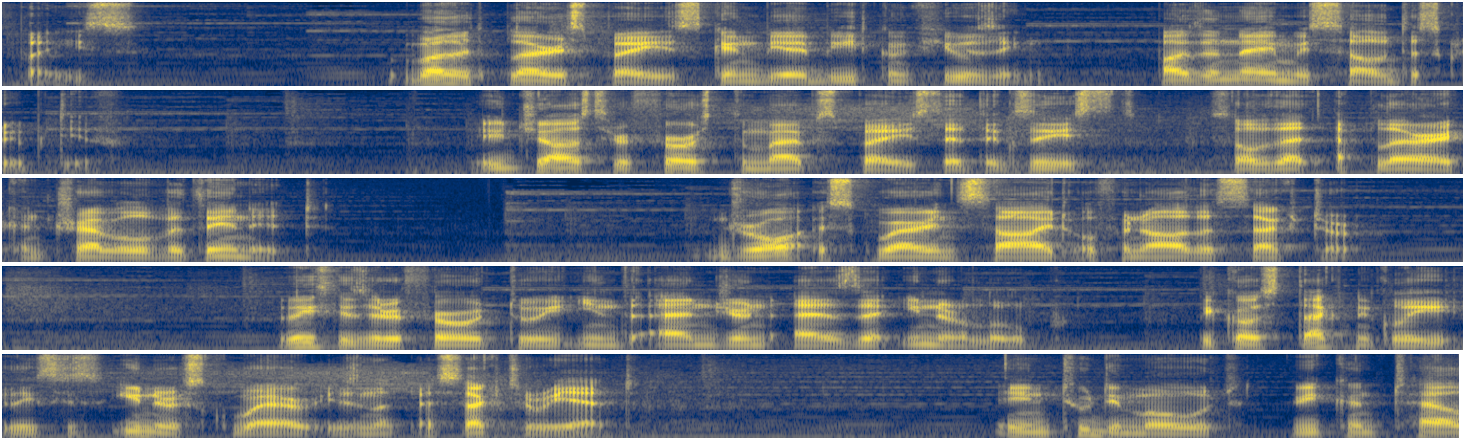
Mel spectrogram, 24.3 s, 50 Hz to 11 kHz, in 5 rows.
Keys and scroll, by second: 11.2 shift+g, 13.9 space.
